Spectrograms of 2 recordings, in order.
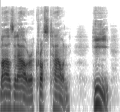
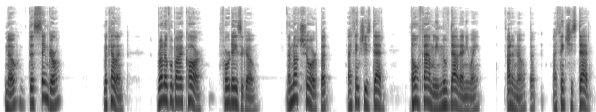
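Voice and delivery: higher-pitched, unconcerned wife voice; Mildred, offhand; 4 semitones higher than usual. Acted. Wife reports a neighbour's death to her husband, offhand.

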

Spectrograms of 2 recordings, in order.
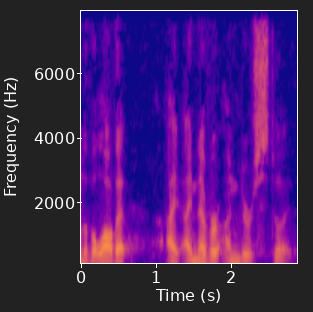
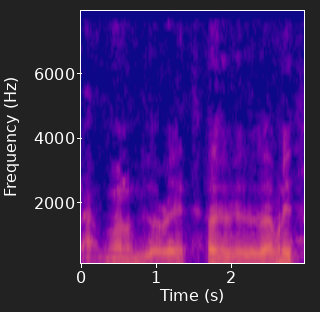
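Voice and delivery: sulky mumble; 5 semitones lower, 9 dB quieter than usual. Retold or imitated. Dad imitating his sulking kid, low and mumbled. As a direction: mumble it like a kid who won't budge.

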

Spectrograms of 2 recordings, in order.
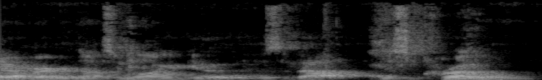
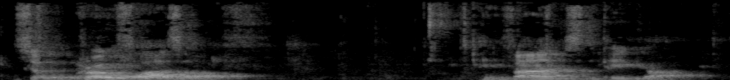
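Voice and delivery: usual speaking voice

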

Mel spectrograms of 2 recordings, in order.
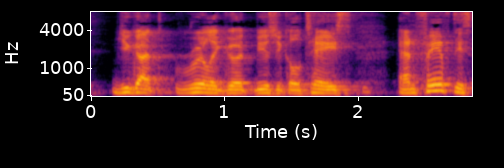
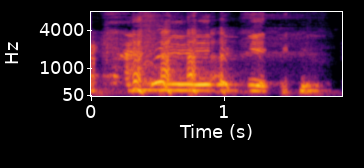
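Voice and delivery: high bright burst of real laughter; big laugh; 11 semitones higher than usual. Real, not acted. Host's bubbly laugh greeting guests.

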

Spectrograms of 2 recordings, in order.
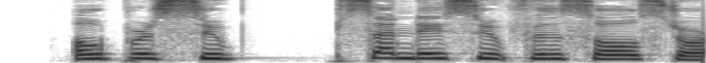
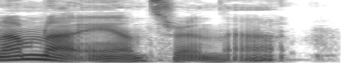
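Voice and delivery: stubborn inner voice; 11 semitones lower than usual. Retold or imitated. Oprah's inner thought voiced.

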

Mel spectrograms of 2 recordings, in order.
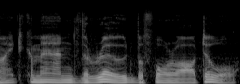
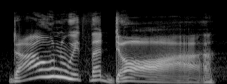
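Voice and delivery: slow, high, loud pirate shout; cried command; 6 semitones higher, 5 dB louder, much slower than usual. A narrator's reading. Blind beggar to his men at the inn, loud cry. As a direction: shout the order, drawing the words out. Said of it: "he cried".

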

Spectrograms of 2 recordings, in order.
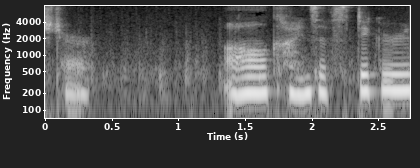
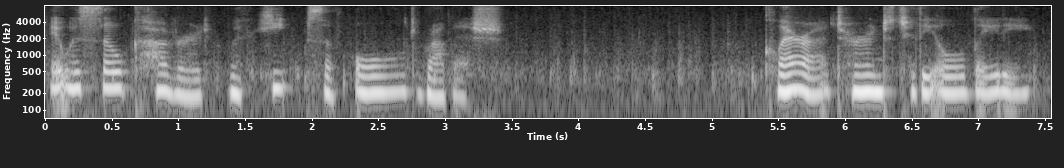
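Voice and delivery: ordinary delivery

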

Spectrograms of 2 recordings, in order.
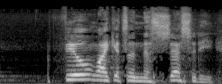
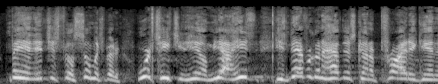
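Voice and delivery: gloating; 6 semitones higher, 5 dB louder than usual. Retold or imitated. Brothers gloat over Joseph.

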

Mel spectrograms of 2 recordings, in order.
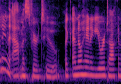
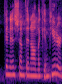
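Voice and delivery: ordinary talk

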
